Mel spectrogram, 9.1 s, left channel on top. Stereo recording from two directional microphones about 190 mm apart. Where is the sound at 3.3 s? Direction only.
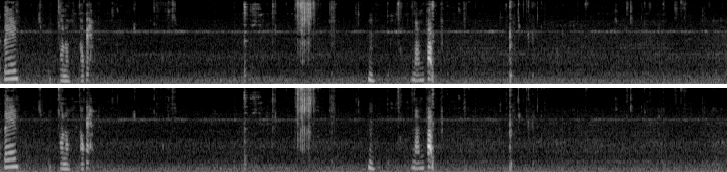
20° right (ahead or behind).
